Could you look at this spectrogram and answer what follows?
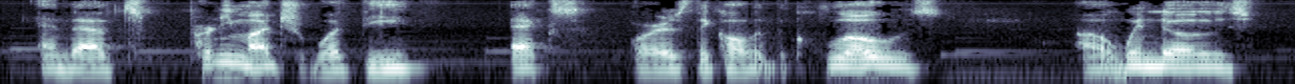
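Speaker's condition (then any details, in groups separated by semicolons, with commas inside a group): Cerebral palsy; stiff muscles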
